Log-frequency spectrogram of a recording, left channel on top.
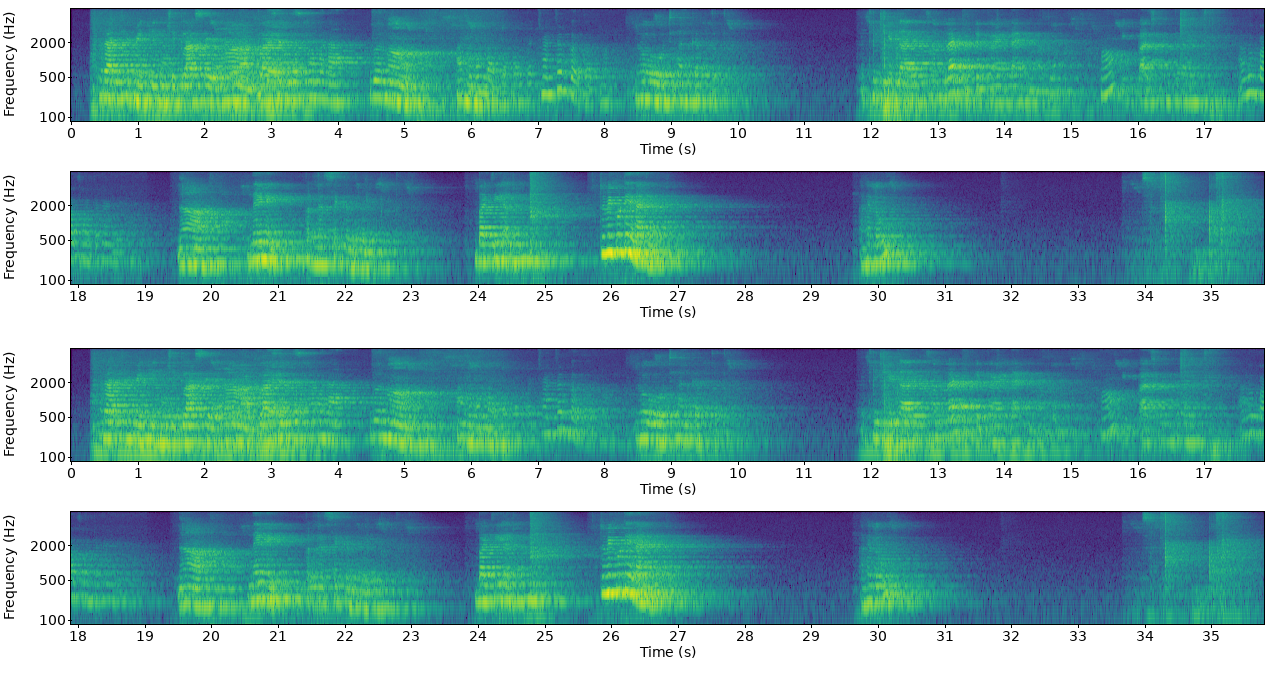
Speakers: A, on the left; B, on the left.
A: राखी
B: विकणं
A: मेकिंगचे
B: म्हणा.
A: क्लासेस हां
B: राखी
A: क्लासेस
B: तयार करणं म्हणा घरगुती
A: हां हम्म.
B: असं पण बायका आहे. करतात छान छान करतात पण
A: हो छान
B: असं.
A: करतात ठीक आहे चालेल
B: असं
A: संपलाय वाटतं टायमिंग आपला.
B: हा.
A: एक पाच मिनटं राहिले.
B: अजून पाच मिनटं राहिले कां.
A: हां नाही नाही पन्नास सेकंद राहिलेत फक्त. बाकी अजून तुम्ही कुठे राहायला? हॅलो. हं.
